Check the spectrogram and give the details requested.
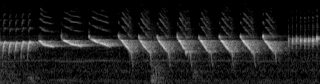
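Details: Young red male canary, roughly six months old, in full song: a string of loud descending whistled notes repeated about three times a second, ending in a brief rapid trill.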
